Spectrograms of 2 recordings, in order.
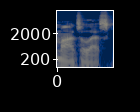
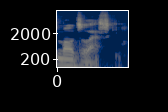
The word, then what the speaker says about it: Modzelewski: week type thing, and they pronounced it Modzelewski, and it's not Modzelewski, it's Modzelewski, and it's almost like Modzelewski.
